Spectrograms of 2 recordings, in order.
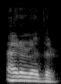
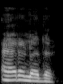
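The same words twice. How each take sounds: No difference in how they are said.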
